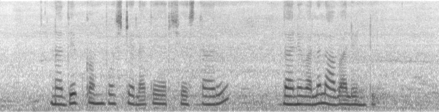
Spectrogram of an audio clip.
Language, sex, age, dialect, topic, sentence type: Telugu, female, 18-24, Utterandhra, agriculture, question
